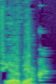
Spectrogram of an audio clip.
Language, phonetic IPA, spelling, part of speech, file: Russian, [fʲɪ(j)ɪrˈvʲerk], фейерверк, noun, Ru-Feuerwerk.ogg
- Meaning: 1. firework 2. firecracker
